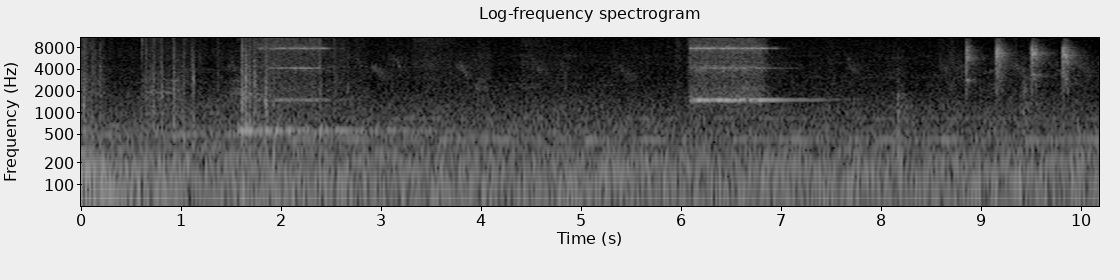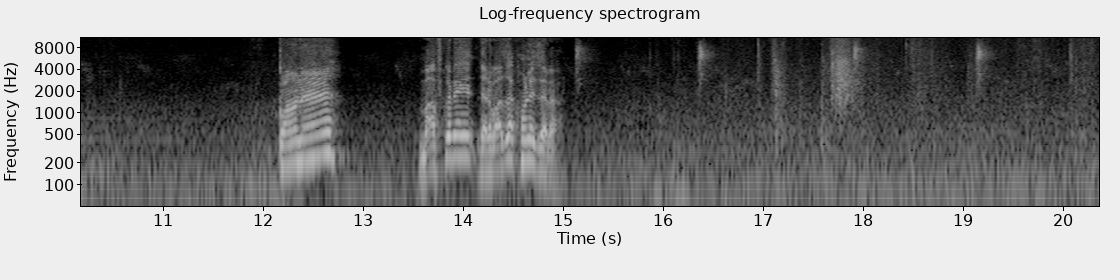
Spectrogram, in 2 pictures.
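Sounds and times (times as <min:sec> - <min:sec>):
doorbell ringing: 0:01.7 - 0:02.9, 0:06.1 - 0:07.5
speech: 0:12.2 - 0:12.8, 0:13.6 - 0:15.1.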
